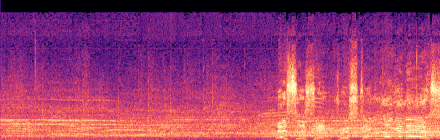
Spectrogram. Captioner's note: crowd chattering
